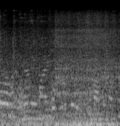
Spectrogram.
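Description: Several people talking at once in the background, over the low steady running of a motorbike engine close by.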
